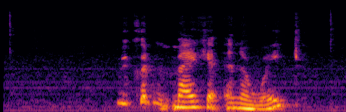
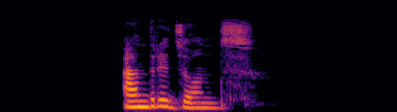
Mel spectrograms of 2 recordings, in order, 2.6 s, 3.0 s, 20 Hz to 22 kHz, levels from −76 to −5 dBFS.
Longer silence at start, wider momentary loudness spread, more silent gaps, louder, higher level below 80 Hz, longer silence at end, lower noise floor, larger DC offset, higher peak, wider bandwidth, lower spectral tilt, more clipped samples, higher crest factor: about the same, 0.9 s vs 0.9 s; first, 14 LU vs 10 LU; neither; first, -19 LUFS vs -25 LUFS; first, -54 dBFS vs -68 dBFS; second, 0.35 s vs 1.1 s; second, -47 dBFS vs -80 dBFS; neither; first, -4 dBFS vs -8 dBFS; first, 12.5 kHz vs 11 kHz; first, -8 dB/octave vs -4.5 dB/octave; neither; about the same, 16 dB vs 20 dB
